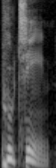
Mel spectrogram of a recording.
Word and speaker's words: poutine: the president of Russia Putin is the President of Russia it is not the delicious although extremely unhealthy uh Canadian delicacy uh poutine and but listen it's whatever it's french fries covered with cheese and gravy who cares if Ryan goling wants to call it Putin if that's how he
